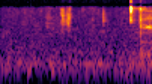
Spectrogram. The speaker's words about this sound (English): I am shuffling the Rider Waite Tarot deck. I cannot guarantee that you will hear me shuffling the whole duration of this reading, but based off of faith, we will go from here.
